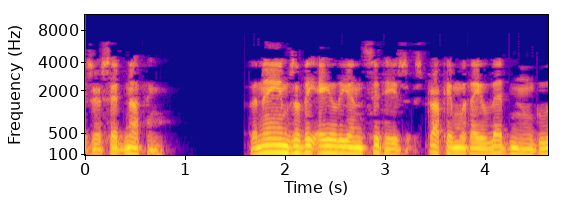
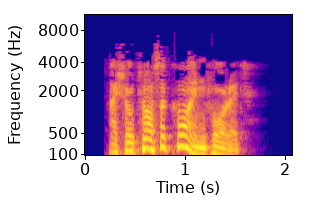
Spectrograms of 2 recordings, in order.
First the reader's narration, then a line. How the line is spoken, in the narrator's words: her ladyship decided brightly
